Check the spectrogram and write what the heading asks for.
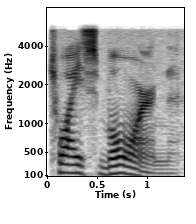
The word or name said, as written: twice-born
